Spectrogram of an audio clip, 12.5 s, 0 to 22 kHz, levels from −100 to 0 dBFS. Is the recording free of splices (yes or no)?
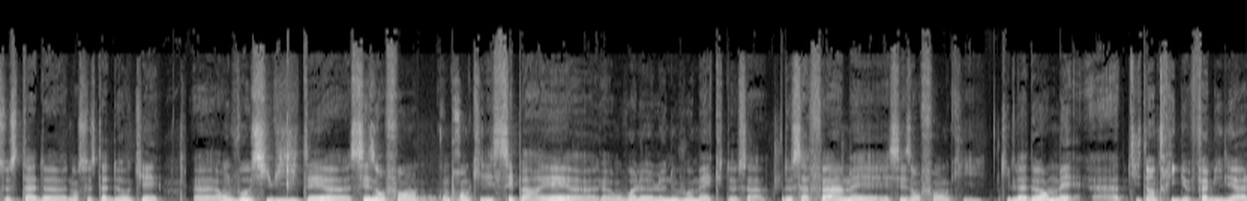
no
